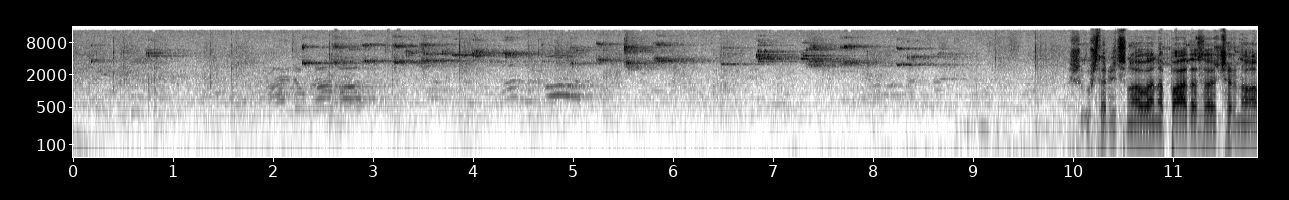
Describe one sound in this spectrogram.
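A basketball bounces on a wooden floor as it is dribbled.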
